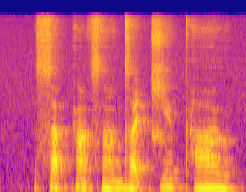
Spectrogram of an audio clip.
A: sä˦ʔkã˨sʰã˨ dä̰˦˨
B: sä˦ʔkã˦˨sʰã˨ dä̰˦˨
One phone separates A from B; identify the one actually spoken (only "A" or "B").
B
